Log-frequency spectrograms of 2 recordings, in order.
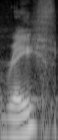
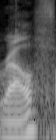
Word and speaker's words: Ralph: Yes, you pronounce it Rafe, not Ralph.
